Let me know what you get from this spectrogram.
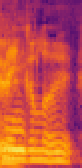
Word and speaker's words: Ningaloo: Most recently, he has written, narrated, and executive produced a nature documentary series called Ningaloo. Is that a correct pronunciation? – Yeah, Ningaloo.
